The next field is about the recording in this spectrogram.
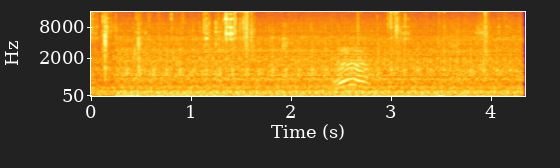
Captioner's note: engine idling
